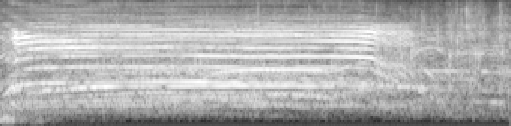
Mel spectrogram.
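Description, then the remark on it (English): A crowd cheers and shouts loudly and continuously, making noise for Jesus: a dense wall of whoops and high voices that holds steady for a couple of seconds before starting to fade. “Stop the applause, make noise for Jesus, go.”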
